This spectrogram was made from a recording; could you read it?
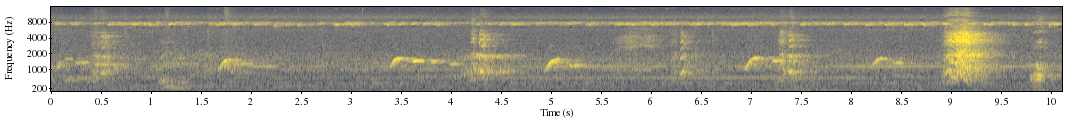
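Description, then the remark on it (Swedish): Parrots sitting up along the edge inside a zoo animal house call with a string of short, rising whistled notes repeated every second or so, ending in a louder, harsher squawk over a faint steady background hum. “Vad som låter här inne är papegojorna.”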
